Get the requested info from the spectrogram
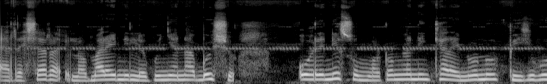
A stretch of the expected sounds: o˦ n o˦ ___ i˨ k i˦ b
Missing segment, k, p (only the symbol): p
